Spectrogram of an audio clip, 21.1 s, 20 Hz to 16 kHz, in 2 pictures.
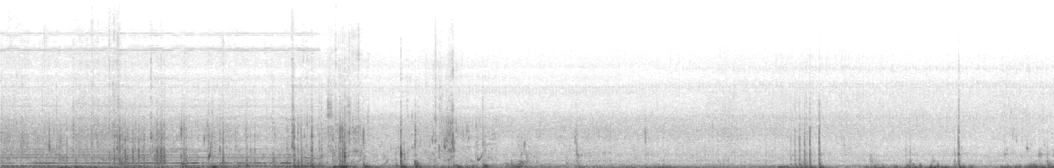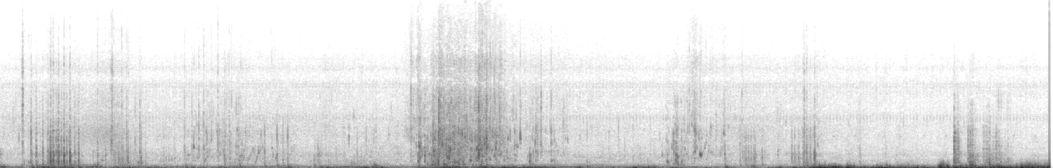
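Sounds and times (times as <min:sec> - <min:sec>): constant low rumble: 0:00.0 - 0:21.0
knocks and handling on kayak: 0:00.2 - 0:05.9, 0:07.8 - 0:19.4, 0:20.0 - 0:20.8
rushing splash: 0:14.6 - 0:16.1.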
